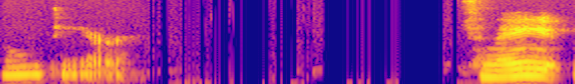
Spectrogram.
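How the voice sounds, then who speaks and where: A woman at a tabletop game, wry and playful in casual talk. Her voice sits slightly high. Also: fairly even intonation, takes it slowly, creaky, husky, muffled recording. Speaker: player. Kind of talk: casual play.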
